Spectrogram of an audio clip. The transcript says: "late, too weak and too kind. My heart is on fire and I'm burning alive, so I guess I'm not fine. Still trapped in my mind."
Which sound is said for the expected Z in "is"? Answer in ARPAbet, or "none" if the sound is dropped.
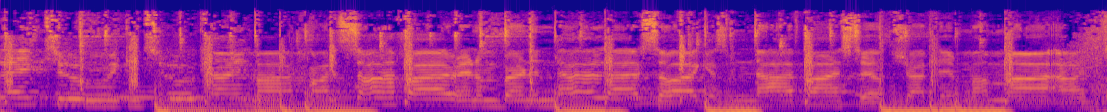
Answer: S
